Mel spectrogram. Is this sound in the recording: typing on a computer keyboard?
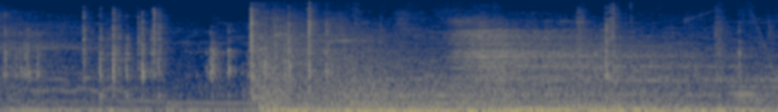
yes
